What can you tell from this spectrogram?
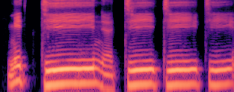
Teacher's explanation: jadi terkadang dalnya itu berubah, sifat syiddahnya hilang. Ya, kemudian berubah jadi rokhwah dan juga kadang juga jadi hamas itu kan. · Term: Menghilangkan sifat syiddah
